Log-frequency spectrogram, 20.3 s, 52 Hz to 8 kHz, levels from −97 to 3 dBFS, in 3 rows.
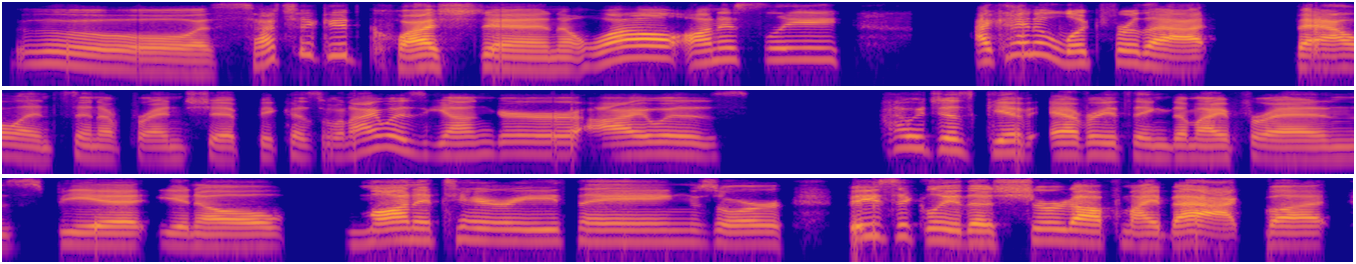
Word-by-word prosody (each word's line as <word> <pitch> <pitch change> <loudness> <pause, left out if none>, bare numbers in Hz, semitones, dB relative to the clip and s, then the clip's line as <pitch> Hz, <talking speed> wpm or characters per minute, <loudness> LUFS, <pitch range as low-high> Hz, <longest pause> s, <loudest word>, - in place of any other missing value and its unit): Ooh, 150 -11 -5
such 220 - -6
a 345 - -5
good 320 -7 -3
question. 150 -3 +3
Well, 265 - +4
honestly, 255 +3 -1 0.7
I - - +4
kinda 345 0 -1
look 210 -7 -1
for 215 -2 -3
that 145 -5 +5 0.5
balance 155 -4 +2
in 145 -3 -9
a 130 -1 -9
friendship 130 0 -7
because 145 -1 -12
when 150 +1 -13
I - - 0
was 220 -8 -7
younger, 170 +1 -4
I 165 +2 0
was 165 -4 -7 0.7
I 245 - -11
would 250 -1 -5
just 215 -4 -2
give 185 0 -1
everything 165 -3 -2
to 140 0 -6
my 140 0 +1
friends, 130 0 -4
be 155 -1 -1
it, 145 0 +3
you 140 -1 -4
know, 135 0 -1 0.3
monetary 185 +1 +1
things 175 -1 -1
or 155 -1 -4 0.3
basically 220 -6 +3
the 170 -1 +2
shirt 185 +3 0
off 160 -2 +5
my 145 -1 +3
back, 155 +3 +6
but 150 -1 +1
165 Hz, 135 wpm, -23 LUFS, 145-195 Hz, 0.7 s, back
